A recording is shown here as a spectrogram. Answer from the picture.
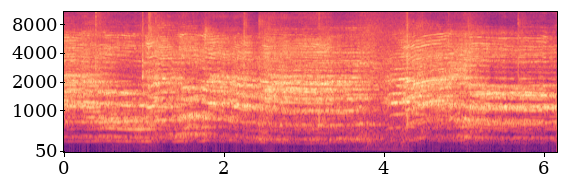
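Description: A group of young children singing together loudly in unison, with a brief drop about four seconds in, as at a breath between lines.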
